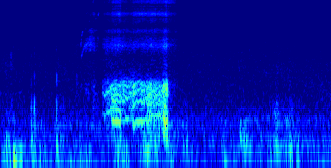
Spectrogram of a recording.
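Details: A Shih Tzu snores once, a single raspy, buzzing intake of breath lasting about a second, set between soft, faint breathing and room quiet.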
